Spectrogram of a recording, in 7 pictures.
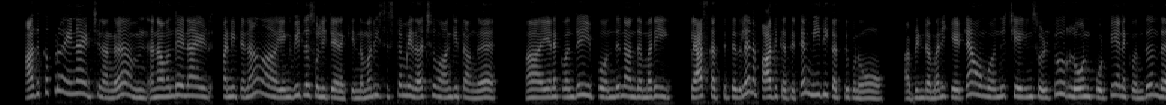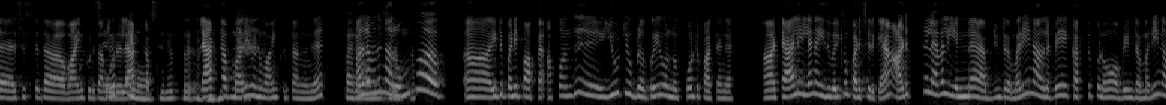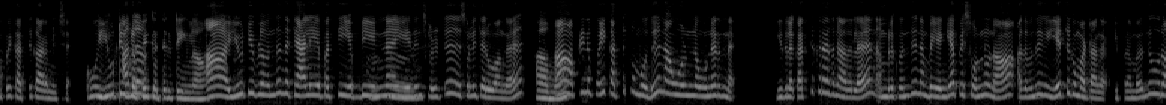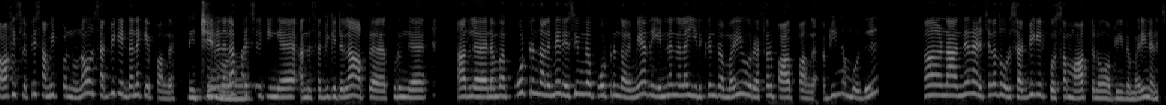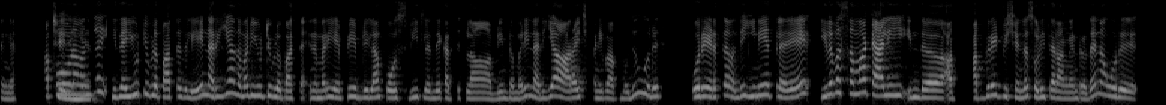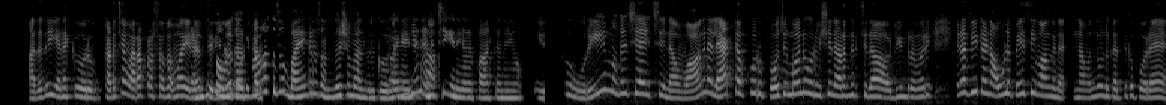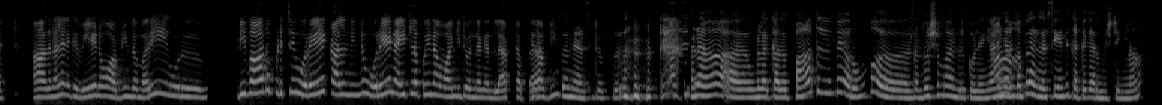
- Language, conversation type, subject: Tamil, podcast, இணையக் கற்றல் உங்கள் பயணத்தை எப்படி மாற்றியது?
- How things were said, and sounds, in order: in English: "சிஸ்டம்"; in English: "சிஸ்டத்த"; laugh; in English: "டேலில"; drawn out: "ஆ!"; other noise; "கத்துக்கிறதுனால" said as "கத்துக்கிறதுனதுல"; in English: "சப்மிட்"; in English: "சர்ட்டிபிகேட்"; in English: "சர்டிஃபிகேட்டல்லாம்"; in English: "ரெஸ்யூமில"; in English: "ரெஃபர்"; in English: "அப் அப்கிரேட் வர்ஷன்ல"; laughing while speaking: "ஒரு கெடைச்ச வரப்பிரசாதமா என்னன்னு தெரியல. அது ஒண்ணு கெடைச்சுச்சு"; joyful: "கண்டிப்பா. எனக்கு ஒரே மகிழ்ச்சி ஆயிடுச்சு … வந்தேங்க அந்த லேப்டாப்ப"; laugh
